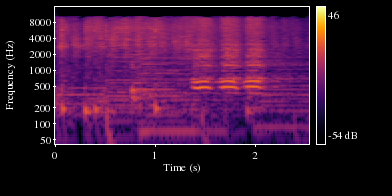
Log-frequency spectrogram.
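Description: Train slowly setting off, as a sound effect: heavy clanks and chugging thumps roll under a low rumble, then three short, tonal whistle blasts sound in quick succession.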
